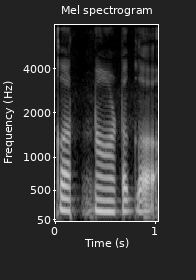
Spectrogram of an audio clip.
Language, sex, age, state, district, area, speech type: Malayalam, female, 60+, Kerala, Wayanad, rural, spontaneous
